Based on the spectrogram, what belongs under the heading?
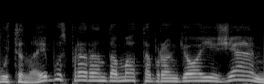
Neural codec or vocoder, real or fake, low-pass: none; real; 7.2 kHz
